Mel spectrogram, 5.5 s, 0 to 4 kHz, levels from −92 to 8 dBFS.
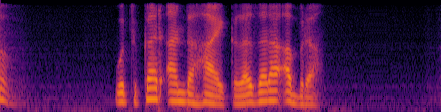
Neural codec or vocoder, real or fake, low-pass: codec, 16 kHz, about 1 kbps, DyCAST, with the encoder's durations; fake; 3.6 kHz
